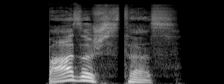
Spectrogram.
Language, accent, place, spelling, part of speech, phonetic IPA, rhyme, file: German, Germany, Berlin, basischstes, adjective, [ˈbaːzɪʃstəs], -aːzɪʃstəs, De-basischstes.ogg
- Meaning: strong/mixed nominative/accusative neuter singular superlative degree of basisch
